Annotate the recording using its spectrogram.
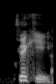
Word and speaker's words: Cichy: Jack C-I-C-H-Y. – Sicky, yeah.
